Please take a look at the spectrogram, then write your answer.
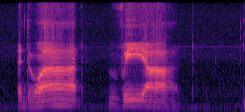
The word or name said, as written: Vuillard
